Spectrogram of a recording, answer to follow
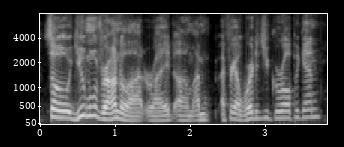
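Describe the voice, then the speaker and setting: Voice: medium pitch, very animated, fairly quick, no room sound. A podcast host introducing a guest and chatting casually, with many fillers. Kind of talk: interview podcast hosting.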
